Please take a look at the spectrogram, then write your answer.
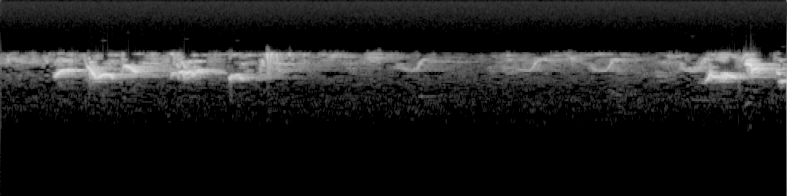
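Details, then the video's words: Common blackbird (Turdus merula) singing rich, fluted warbling phrases that rise and fall, with twittering ends, loud bursts near the start and again at the close, and softer, scratchier passages in between. "Blackbird, Turdus merula, birds (looped)"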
